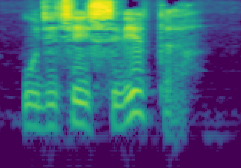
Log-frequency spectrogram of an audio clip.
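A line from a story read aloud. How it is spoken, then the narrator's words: Quiet man's voice. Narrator (Russian): тихо произнес мужчина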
